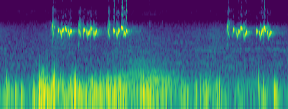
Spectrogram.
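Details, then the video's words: Bubbly whistled phrases of a sooty-headed bulbul, played to encourage other birds to sing; three short phrases in close succession, a pause, then a fourth, over a steady low rumble of background noise. "Suara Pancingan Burung Kutilang"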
